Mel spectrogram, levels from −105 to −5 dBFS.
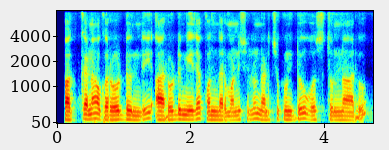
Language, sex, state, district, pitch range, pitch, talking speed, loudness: Telugu, male, Telangana, Mahabubabad, 110-130 Hz, 115 Hz, 140 wpm, -20 LUFS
